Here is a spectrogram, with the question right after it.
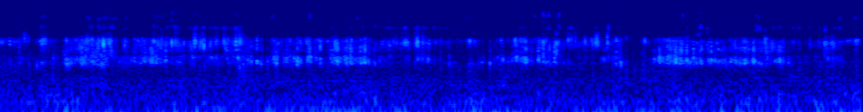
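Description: Long nails scratch the bristles of a small blue silicone scrubber brush folded in half, producing a steady, dense, soft scratching rustle. The sound is concentrated in the midrange with bright edges and fades briefly near the eight-second mark before resuming.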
